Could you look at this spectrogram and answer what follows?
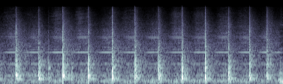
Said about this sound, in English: this one I'm going to be able also to use the hammer to press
